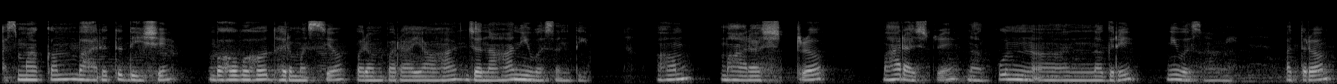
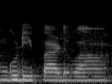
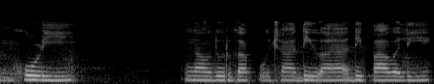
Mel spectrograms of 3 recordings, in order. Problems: background sounds at intervals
